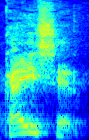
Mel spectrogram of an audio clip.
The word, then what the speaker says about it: Kaiser: nombre es Kaiser, pero se pronuncia Kaiser, como la palabra Kaiser.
